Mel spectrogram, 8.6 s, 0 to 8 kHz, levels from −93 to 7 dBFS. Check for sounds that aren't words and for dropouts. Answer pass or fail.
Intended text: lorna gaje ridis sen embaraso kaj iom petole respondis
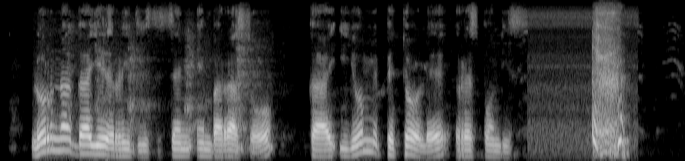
fail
